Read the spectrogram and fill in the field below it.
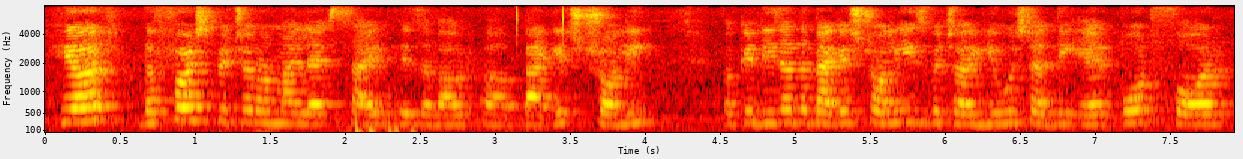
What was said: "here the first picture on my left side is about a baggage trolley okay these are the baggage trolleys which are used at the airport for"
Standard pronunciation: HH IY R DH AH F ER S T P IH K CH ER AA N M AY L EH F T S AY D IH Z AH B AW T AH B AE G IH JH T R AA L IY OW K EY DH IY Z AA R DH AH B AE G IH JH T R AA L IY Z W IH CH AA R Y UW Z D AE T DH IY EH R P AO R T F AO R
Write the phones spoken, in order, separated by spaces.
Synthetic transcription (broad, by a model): HH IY R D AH F ER S T P IH K CH ER AA N M AY L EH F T S AY D IH Z AH B AW T AH B AE G IH JH T R AA L IY OW K EY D IY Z AA R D AH B AE G IH JH T R AA L IY Z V IH CH AA R Y UW Z D AE T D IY EH R P AO R T F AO R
